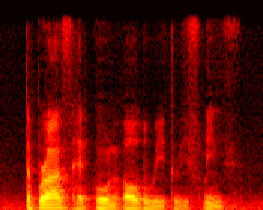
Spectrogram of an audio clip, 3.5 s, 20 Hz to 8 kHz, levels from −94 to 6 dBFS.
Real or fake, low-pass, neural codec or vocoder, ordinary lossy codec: fake; 7.2 kHz; codec, 16 kHz, 0.5 kbps, FunCodec, trained on Chinese and English, 25 frames a second; none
